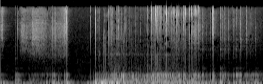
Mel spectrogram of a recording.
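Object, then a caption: Metal mesh microphone grille. Long fingernails on both hands scratch and tap the sides of a black condenser microphone's hollow metal mesh grille. The result is dense, close, scratchy rustling with quick taps, heavy in low rumble and with faint bright hiss, growing fuller and busier after a brief lull.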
